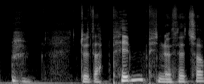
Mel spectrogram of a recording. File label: "pump", Welsh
